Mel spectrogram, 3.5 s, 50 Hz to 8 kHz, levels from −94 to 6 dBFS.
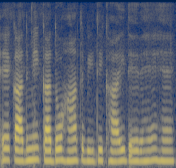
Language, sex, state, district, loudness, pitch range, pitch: Hindi, female, Jharkhand, Palamu, -17 LUFS, 180-195 Hz, 185 Hz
